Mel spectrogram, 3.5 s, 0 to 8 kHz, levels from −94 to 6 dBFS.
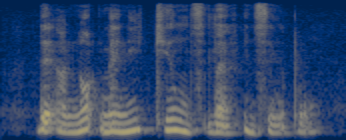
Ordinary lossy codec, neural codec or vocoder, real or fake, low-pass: none; vocoder, 44.1 kHz, 128 mel bands, Pupu-Vocoder; fake; 7.2 kHz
